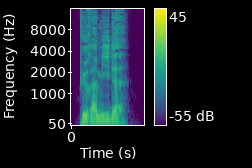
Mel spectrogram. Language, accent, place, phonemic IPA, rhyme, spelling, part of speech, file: German, Germany, Berlin, /pyraˈmiːdə/, -iːdə, Pyramide, noun, De-Pyramide.ogg
- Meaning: pyramid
